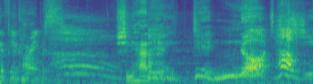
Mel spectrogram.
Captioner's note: gasps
